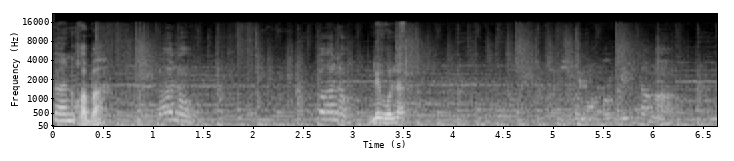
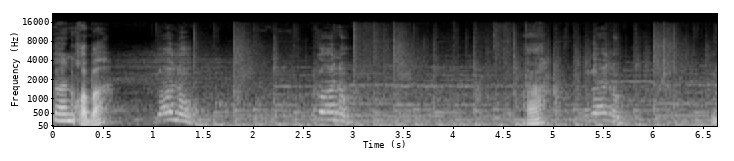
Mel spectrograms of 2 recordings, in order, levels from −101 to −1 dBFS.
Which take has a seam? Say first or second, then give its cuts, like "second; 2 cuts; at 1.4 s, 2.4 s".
first; 1 cut; at 3.0 s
